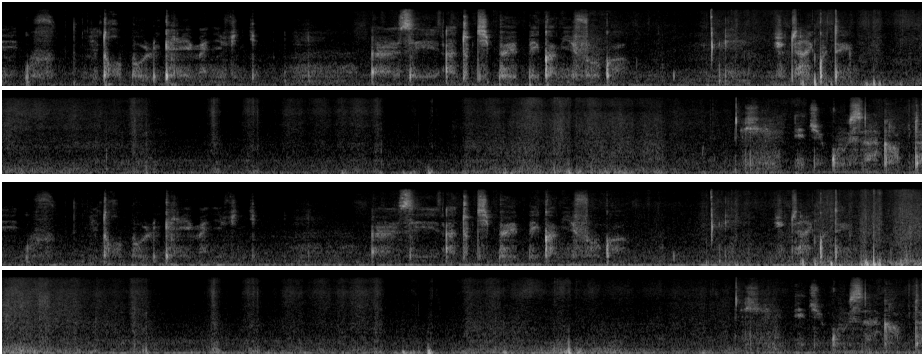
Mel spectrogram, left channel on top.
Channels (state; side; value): normal; both; correlation 0.45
